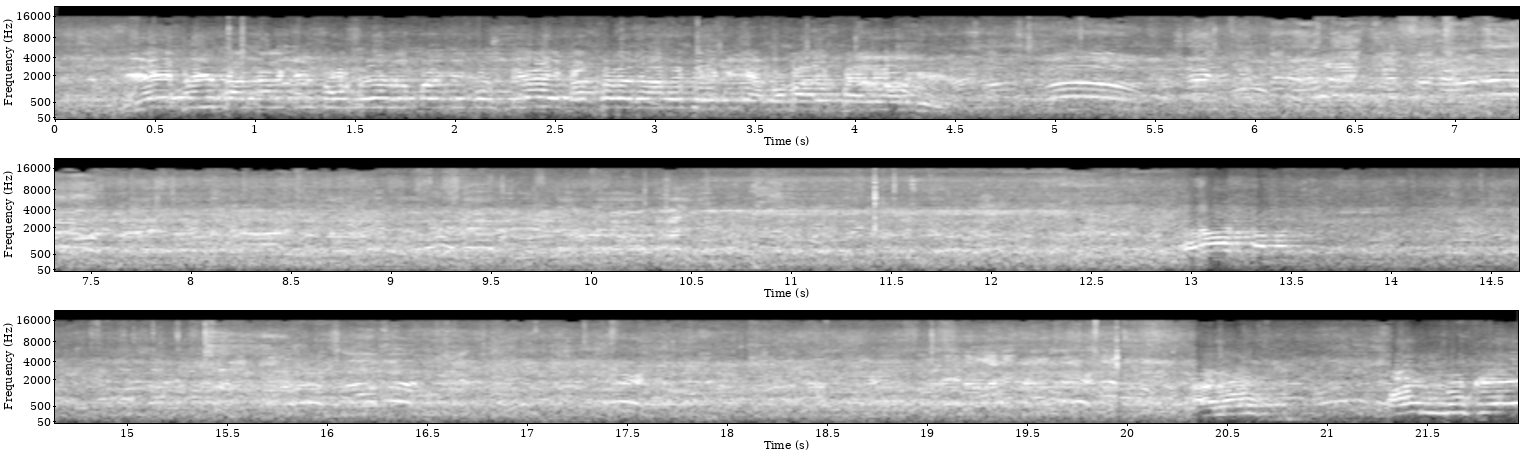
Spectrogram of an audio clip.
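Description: A large outdoor crowd chatters and shouts loudly.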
